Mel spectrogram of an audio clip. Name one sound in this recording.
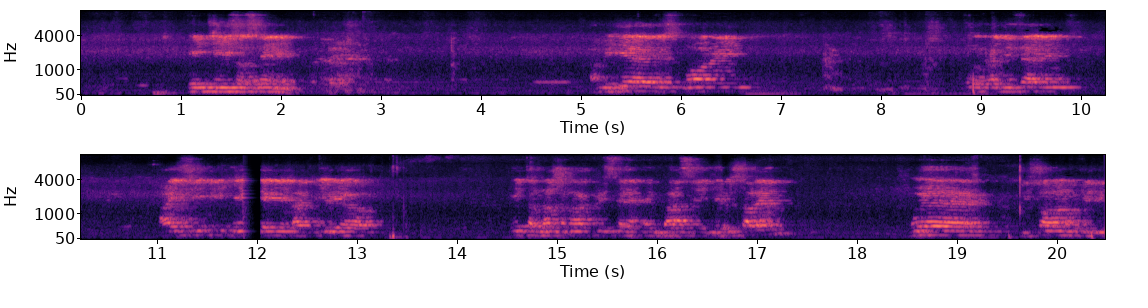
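A man speaks with feeling into a microphone, heard through loudspeakers in an echoing hall.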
